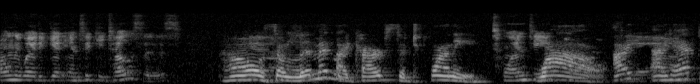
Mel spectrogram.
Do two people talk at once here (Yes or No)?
Yes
